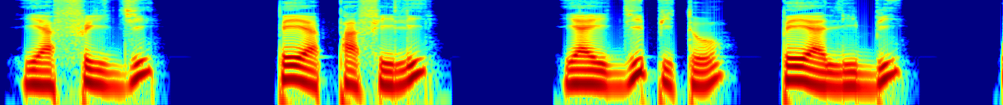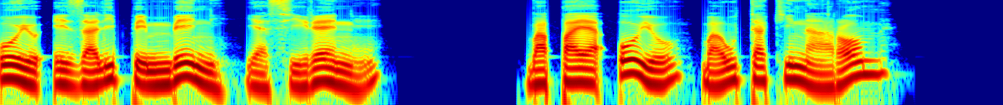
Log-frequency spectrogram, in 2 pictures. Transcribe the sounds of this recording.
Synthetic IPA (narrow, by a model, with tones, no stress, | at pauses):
ja˨fʁi˨d͡ʒi˦ | pe˦ja˨pa˨fi˨li˦ | ja˨e˨d͡ʒi˦pi˨to˨ | pe˦ja˨li˨bi˦ | o˦jo˨ʔe˨za˨li˦pe˨mbe˦ni˨ja˨si˨ʁe˦ne˨ | ba˨pa˨ja˨o˦jo˦ba˨u˦ta˦ki˦na˨ʁo˦mɛ˨˦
